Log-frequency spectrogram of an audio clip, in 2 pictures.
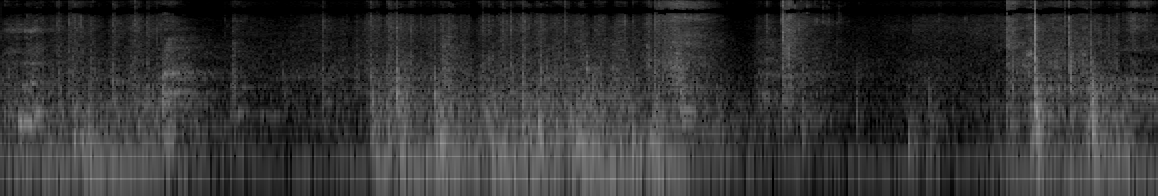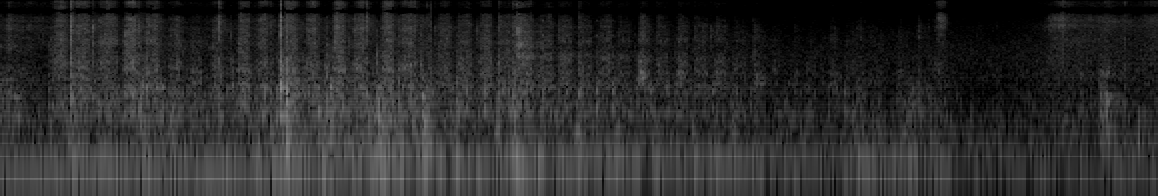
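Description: Hardwood tenon rubbing and scraping in its mortise as a tight mortise-and-tenon door joint is worked apart and pushed back together, with scattered sharp knocks and creaks.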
